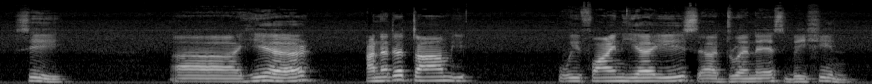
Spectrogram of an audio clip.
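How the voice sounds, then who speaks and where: A man's fairly high-pitched voice at a very slow pace, with audible room echo. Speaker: school teacher. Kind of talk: online class lecture. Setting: video call.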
